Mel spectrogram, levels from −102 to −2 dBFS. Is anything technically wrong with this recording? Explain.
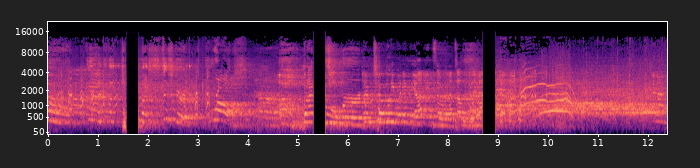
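Yes, there's a digital broadcast dropout, three times: 1.56 to 1.81 s, 5.31 to 5.55 s, and 8.69 to 8.96 s. Each time the sound cuts to silence for about a quarter of a second and then carries on further along, with the missing stretch simply gone. That's the receiver losing the signal or rejecting corrupt frames and muting until clean ones arrive. The gap lengths fit roughly ten or eleven frames of about 24 ms each.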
